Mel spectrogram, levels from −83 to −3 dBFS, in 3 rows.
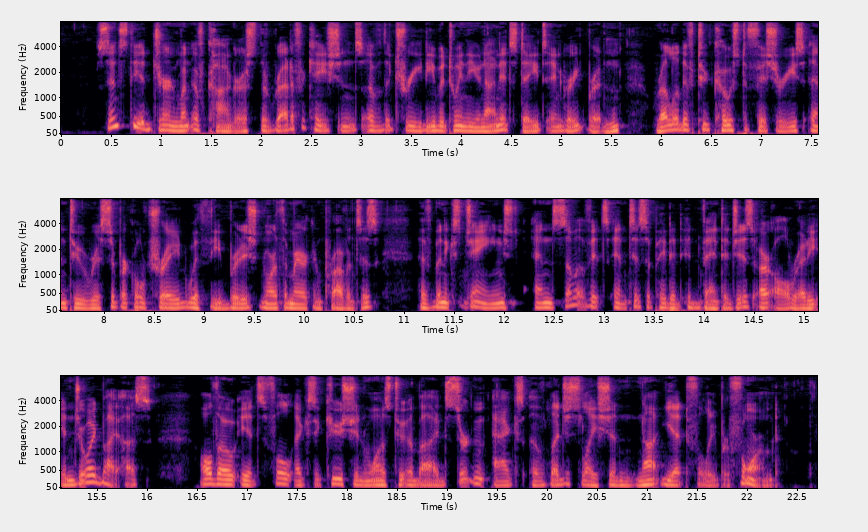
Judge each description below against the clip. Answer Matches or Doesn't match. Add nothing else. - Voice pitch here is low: Matches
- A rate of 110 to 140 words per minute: Doesn't match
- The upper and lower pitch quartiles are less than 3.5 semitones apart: Matches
